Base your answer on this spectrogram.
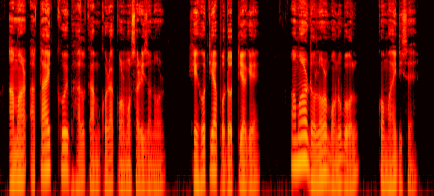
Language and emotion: Assamese, sad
